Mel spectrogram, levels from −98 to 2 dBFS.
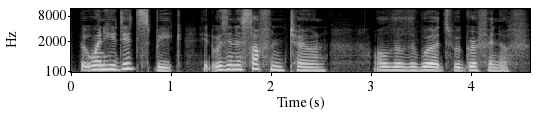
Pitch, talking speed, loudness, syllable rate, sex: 190 Hz, 220 wpm, -18 LUFS, 5.8 syllables/s, female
